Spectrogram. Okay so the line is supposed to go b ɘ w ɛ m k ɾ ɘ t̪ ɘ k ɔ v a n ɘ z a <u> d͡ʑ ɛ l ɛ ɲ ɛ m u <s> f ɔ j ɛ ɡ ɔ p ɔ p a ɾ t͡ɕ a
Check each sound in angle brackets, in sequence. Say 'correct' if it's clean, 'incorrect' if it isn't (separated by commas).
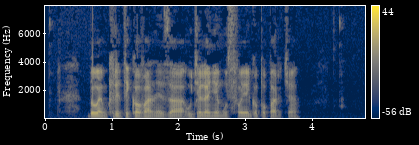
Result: correct, correct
